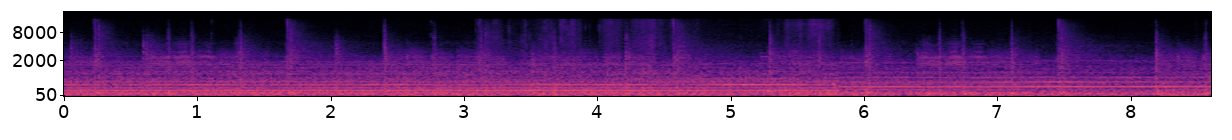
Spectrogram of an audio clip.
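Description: An Apache self-propelled crop sprayer pulls forward in first gear, its engine holding a steady drone with tonal hum that shifts pitch midway as it starts moving, running alone without talk.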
